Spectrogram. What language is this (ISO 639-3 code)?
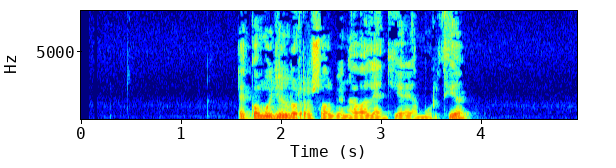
glg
